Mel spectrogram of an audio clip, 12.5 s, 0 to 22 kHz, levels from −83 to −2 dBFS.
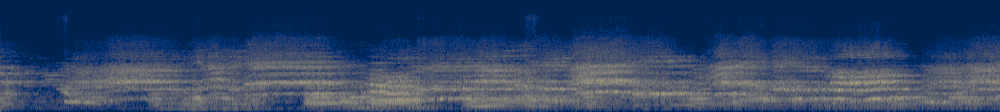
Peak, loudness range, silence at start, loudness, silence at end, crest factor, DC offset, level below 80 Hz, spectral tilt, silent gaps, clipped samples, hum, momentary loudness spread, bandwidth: -16 dBFS; 2 LU; 0 s; -35 LUFS; 0 s; 18 dB; under 0.1%; -74 dBFS; -4.5 dB/octave; none; under 0.1%; none; 8 LU; 15 kHz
